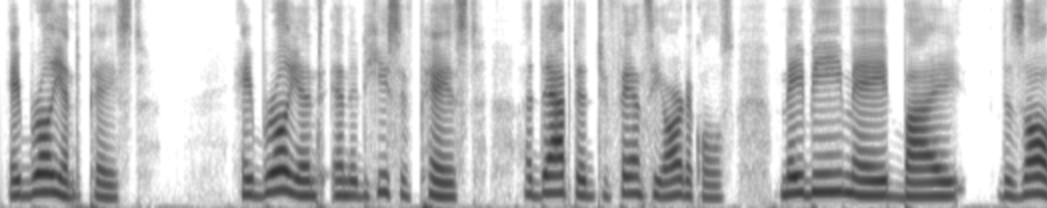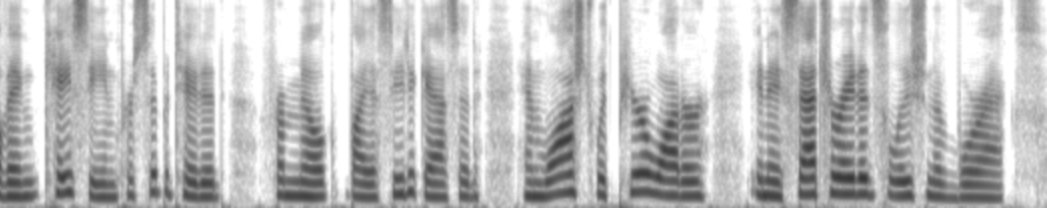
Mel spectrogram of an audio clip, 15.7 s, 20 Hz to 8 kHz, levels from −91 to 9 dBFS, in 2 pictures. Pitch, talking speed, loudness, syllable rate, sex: 215 Hz, 130 wpm, -20 LUFS, 4.9 syllables/s, female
